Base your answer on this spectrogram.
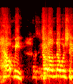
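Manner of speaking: mild, pleading, put-on cry. Retelling the brother-in-law yelling from the back: imitating someone screaming. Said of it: "He's in the back screaming".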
